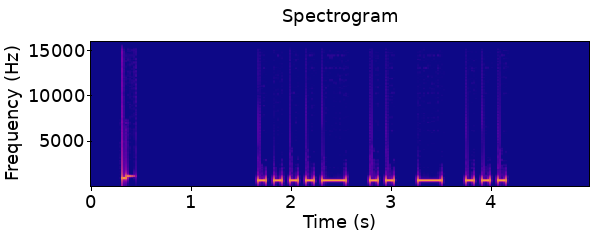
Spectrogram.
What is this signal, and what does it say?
Morse code, heard as a keyed tone, about 15 wpm, 700 Hz. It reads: 4ITS
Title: Four Challenging Letter-Number Combinations 15wpm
